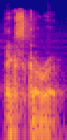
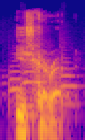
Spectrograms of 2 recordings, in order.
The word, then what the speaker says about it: Xcaret: Before I got here, I kept calling this place Xcaret. It's actually pronounced Xcaret, which means inlet in Mayan.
